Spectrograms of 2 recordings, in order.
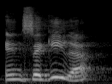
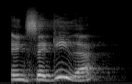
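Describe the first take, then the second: First: Said in the usual way. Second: Enseguida drawn out slowly and leaned on; slow stressed enseguida. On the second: Shown as a demonstration. Preacher re-reading Enseguida to the congregation, slow and stressed. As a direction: linger on Enseguida, slowly and firmly. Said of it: "¿no?".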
